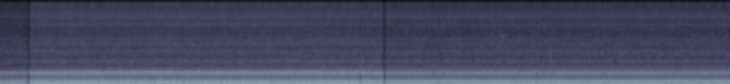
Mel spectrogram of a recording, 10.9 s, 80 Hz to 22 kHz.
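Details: Yamaha ATV single-cylinder engine idling after carburetor cleaning and about four float adjustments, clearing leftover WD-40: steady, even putter at a constant low beat with no misses or knocks. Healthy idle.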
